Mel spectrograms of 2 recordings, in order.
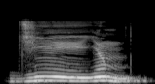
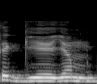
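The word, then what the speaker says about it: ज्ञेयम: कथम न कथम न जेयम कुछ लोग बोल रहे गेयम गेयम नहीं यह ज होता है। ज और ञ को मिलकर के बनता है तो ज बनेगा तो ज्यादातर लोग पता है क्या बोल देते हैं?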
